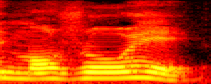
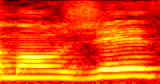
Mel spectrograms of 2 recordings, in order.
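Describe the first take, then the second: First: Manger dit « manjoué », lentement. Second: Said in the usual way. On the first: Shown as a demonstration. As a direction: finir manger en « oué ». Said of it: "Le son E devient Oé". (« manjoué » à la québécoise) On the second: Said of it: "T'as mangé, c'est mon jouet".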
